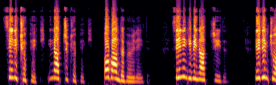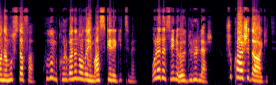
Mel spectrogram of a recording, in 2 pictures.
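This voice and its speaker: A woman's voice: high-pitched, lively intonation, brisk, no echo. A woman voicing a fiery little old mother. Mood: reproachful. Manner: scolding, insistent.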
